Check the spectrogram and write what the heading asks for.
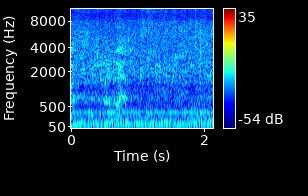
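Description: Water splashing and trickling steadily in an aquaponics tank, over a steady low hum.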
